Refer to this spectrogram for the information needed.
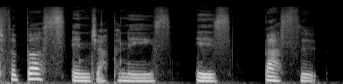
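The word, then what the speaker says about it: バス: So obviously it comes from the English originally and has had the extra vowel sound added to the end and a more of a softer a sound at the beginning, basu.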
